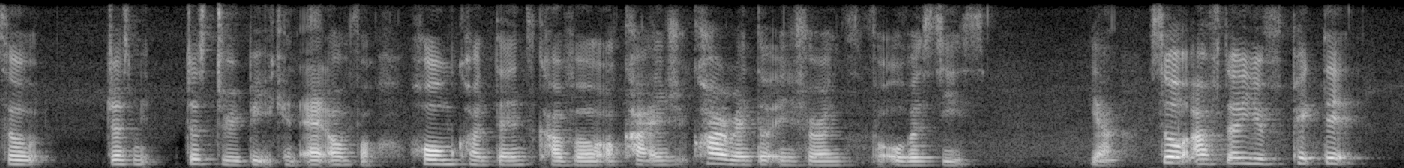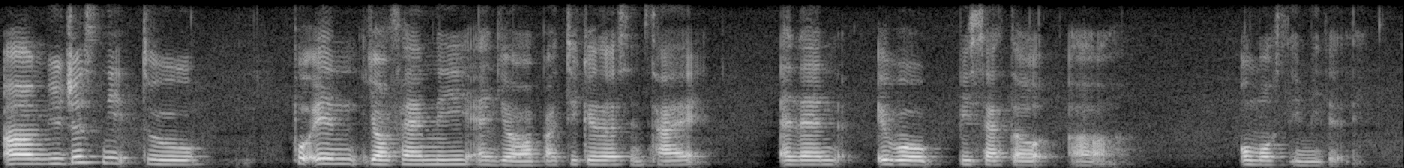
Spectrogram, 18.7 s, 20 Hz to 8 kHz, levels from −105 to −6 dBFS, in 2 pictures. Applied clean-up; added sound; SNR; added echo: neural mask model Resemble Enhance denoiser.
